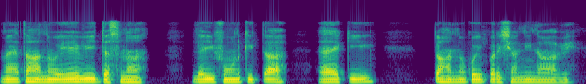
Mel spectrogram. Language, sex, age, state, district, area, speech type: Punjabi, male, 45-60, Punjab, Tarn Taran, rural, spontaneous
